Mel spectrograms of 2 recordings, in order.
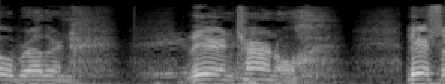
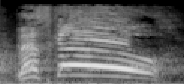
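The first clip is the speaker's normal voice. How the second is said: rallying shout; 6 semitones higher, 12 dB louder than usual. Real, not acted. Rallying the congregation.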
